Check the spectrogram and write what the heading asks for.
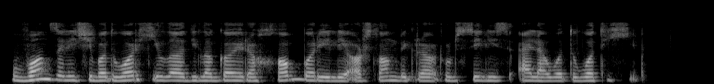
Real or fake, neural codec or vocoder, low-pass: real; none; 7.2 kHz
